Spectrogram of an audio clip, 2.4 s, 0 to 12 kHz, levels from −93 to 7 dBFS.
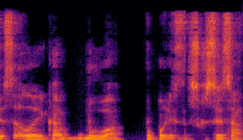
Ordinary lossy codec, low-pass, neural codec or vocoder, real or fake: AAC, 48 kbps; 10.8 kHz; codec, 44.1 kHz, 7.8 kbps, DAC; fake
